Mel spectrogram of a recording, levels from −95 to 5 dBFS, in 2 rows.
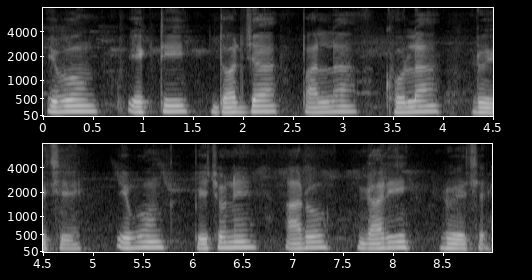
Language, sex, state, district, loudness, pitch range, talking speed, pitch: Bengali, male, West Bengal, Jhargram, -33 LUFS, 130-150 Hz, 80 wpm, 140 Hz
